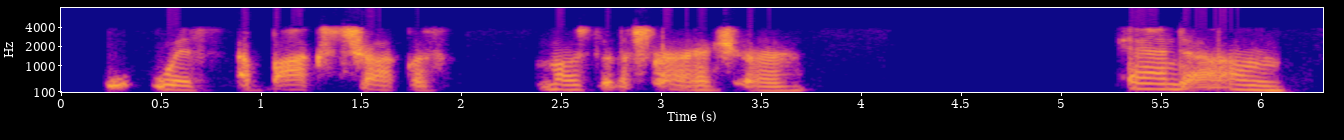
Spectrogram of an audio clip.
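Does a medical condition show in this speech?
Yes: spasmodic dysphonia; voice lost power, progressively weaker, lost vocal control, range shrank high and low, lost singing ability.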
